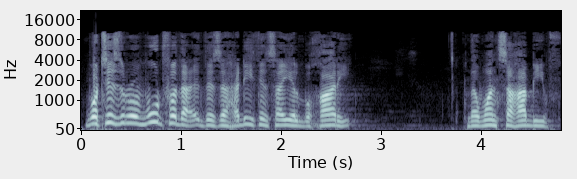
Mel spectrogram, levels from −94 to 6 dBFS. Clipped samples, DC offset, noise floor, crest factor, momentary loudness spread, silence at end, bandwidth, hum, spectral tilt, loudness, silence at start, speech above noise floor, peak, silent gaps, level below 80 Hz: under 0.1%; under 0.1%; -59 dBFS; 18 dB; 7 LU; 0.05 s; 11 kHz; none; -5.5 dB/octave; -16 LUFS; 0.05 s; 44 dB; 0 dBFS; none; -50 dBFS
